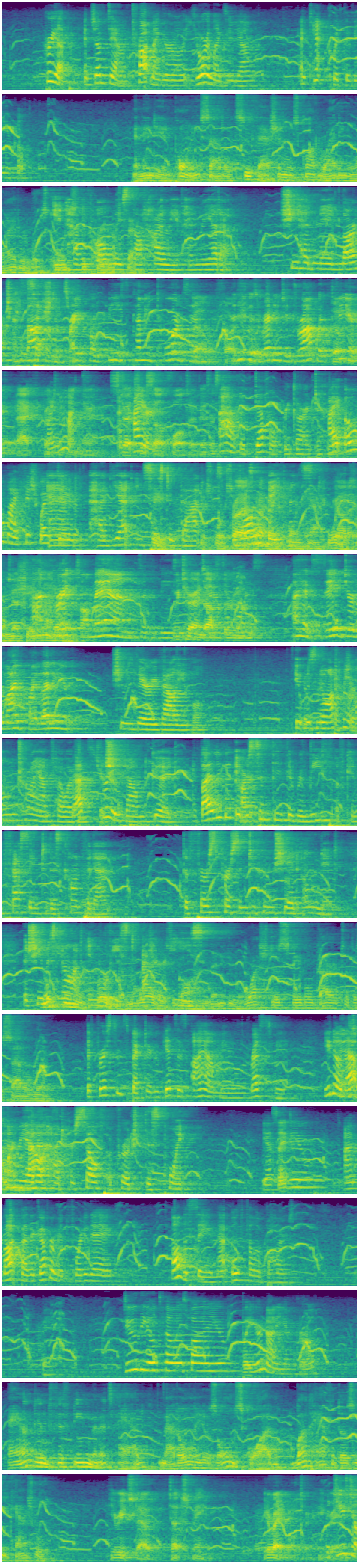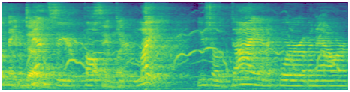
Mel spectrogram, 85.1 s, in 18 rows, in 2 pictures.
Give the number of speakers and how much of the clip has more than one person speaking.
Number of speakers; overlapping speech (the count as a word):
five, about 30%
